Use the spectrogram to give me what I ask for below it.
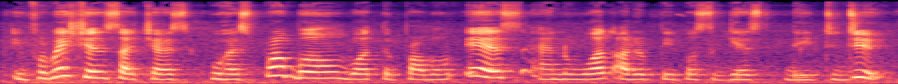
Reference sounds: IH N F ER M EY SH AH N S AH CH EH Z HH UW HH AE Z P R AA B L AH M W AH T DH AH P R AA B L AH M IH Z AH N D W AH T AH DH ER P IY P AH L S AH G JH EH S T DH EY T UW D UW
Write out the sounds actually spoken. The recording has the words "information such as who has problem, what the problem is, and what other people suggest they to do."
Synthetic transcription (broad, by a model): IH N F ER M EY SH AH N S AH CH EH S HH UW HH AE S P R AA B L AH M W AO T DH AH P R AA B L AH M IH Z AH N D W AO T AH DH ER P IY P AH L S G EH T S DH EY T UW D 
